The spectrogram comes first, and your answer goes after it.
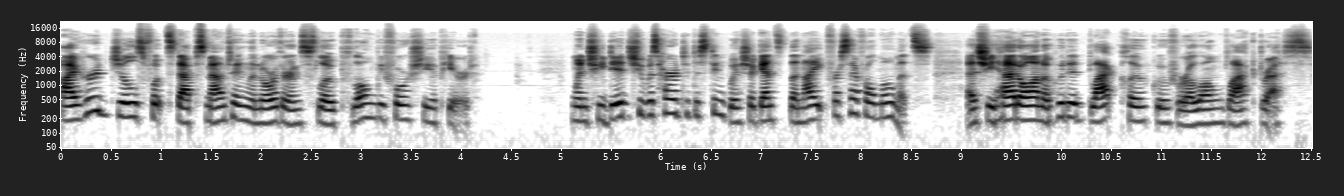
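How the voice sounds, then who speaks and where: On a very clean recording with a silent background, a woman with an ordinary speaking voice talks at medium pitch and a moderate pace, with ordinary pitch variation. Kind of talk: audiobook reading.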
